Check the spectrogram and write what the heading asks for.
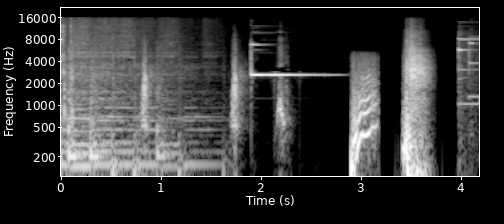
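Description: Rock music fading out, then subscribe-button sound effects: a bright ding held about a second, a quick falling swoop, and a short burst of noise near the end.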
